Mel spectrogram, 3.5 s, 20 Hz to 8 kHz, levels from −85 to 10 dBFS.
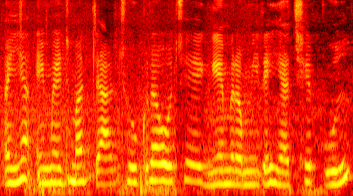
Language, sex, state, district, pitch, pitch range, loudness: Gujarati, female, Gujarat, Gandhinagar, 225 Hz, 205-245 Hz, -15 LUFS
